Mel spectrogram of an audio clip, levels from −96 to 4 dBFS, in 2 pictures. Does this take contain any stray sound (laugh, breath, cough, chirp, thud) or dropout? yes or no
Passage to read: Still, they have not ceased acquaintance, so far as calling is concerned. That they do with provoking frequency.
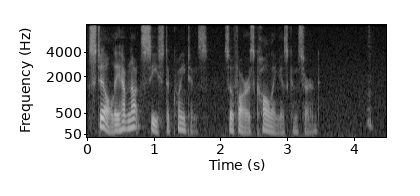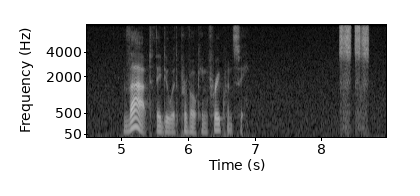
yes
